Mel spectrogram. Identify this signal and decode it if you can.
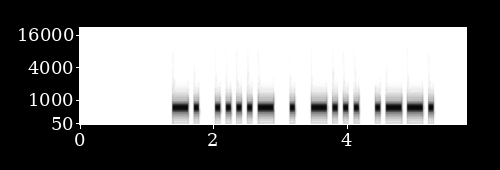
Morse code, heard as a keyed tone, about 16 wpm, 700 Hz. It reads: N4EBP
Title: USA Call Signs - 5 Characters - 15wpm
